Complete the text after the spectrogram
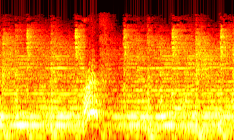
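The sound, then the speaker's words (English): A person loudly imitates a dog, with a quick run of rough, yappy barks and yips, fairly continuous and with a short rising whine near the middle. “You need to learn how to bark.”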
